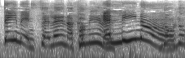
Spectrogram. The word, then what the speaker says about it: Damon: That's not how you say his name, William. It's Damon.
